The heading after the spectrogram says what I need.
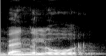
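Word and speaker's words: Bengaluru: transport करना है मैंने बेंगलोर ठीक है वैसे बेंगलुरु बोलते हैं मैंने बैंगलोर लिख दिया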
